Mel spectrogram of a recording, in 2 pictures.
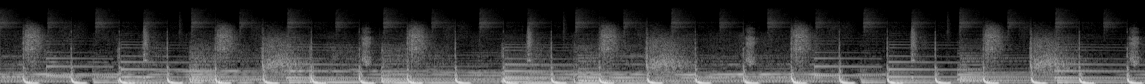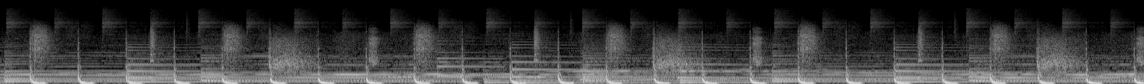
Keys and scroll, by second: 15.7 alt+w, 21.4 alt+w.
